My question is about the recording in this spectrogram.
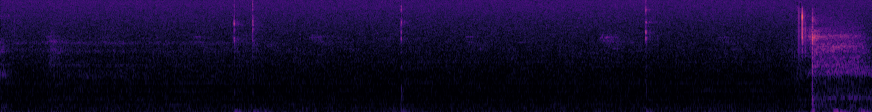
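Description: Faint computer mouse clicks over near silence: a quick pair just before two seconds in, then single clicks around three and five seconds in.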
